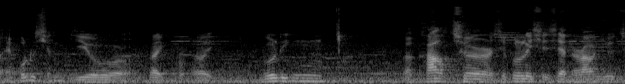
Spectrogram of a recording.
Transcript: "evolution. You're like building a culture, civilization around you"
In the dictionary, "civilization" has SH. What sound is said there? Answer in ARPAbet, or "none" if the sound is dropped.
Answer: S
